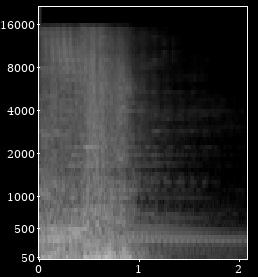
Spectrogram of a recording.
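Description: A heavy blast booms and crackles.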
